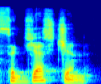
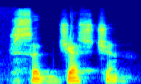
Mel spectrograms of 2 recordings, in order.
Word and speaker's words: suggestion: suggestion that's right it's suggestion because the tin is after an S make the hard CH sound like chicken suggestion let's look at the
